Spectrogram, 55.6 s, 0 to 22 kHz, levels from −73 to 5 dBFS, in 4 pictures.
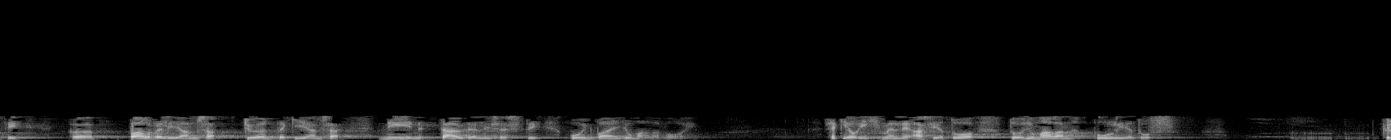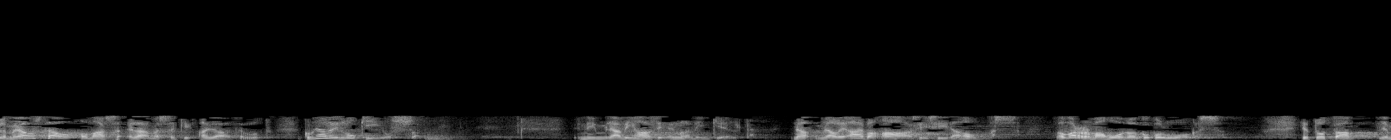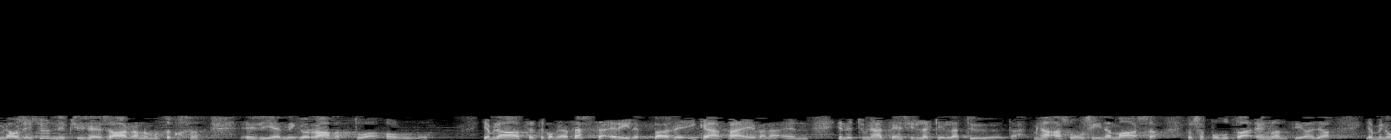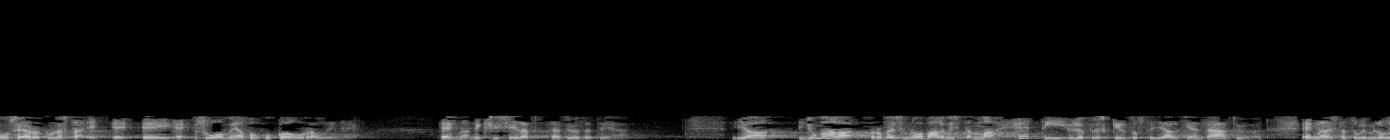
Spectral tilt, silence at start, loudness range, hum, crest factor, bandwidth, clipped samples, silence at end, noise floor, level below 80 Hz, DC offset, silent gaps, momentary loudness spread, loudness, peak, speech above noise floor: -8.5 dB/octave; 0 s; 6 LU; none; 18 dB; 4 kHz; under 0.1%; 0 s; -55 dBFS; -64 dBFS; under 0.1%; none; 14 LU; -18 LUFS; 0 dBFS; 37 dB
